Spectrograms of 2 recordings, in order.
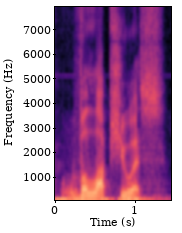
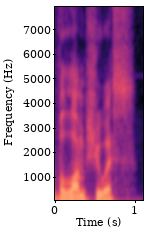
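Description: First: It is said without an added M sound. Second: It is said with an added M sound. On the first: The speaker calls it right. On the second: The speaker calls it wrong.

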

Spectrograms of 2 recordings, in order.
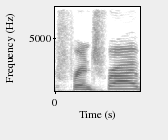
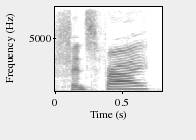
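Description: First: The first word ends with a 'ch' sound. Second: The first word ends with a plain 's' sound. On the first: The speaker calls it right. "Like French fry" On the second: The speaker calls it wrong. "but I'd say fence fry"

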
